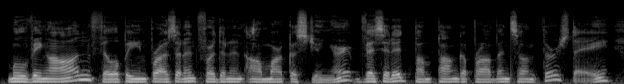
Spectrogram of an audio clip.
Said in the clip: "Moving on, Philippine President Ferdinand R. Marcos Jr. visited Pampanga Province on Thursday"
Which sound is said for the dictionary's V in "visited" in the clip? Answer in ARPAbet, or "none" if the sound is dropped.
V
